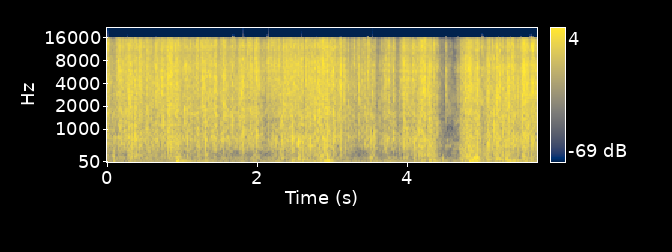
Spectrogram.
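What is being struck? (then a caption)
Polyethylene air cushion packaging. Fingertips and nails scratch the film of a strip of inflated, hollow, air-filled clear polyethylene air cushions lying on a table. The result is a dense, continuous, bright crinkling and scratching with little low end, briefly dropping away for a moment near the end before resuming.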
